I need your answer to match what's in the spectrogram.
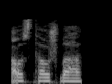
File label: "austauschbar", German; adjectives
